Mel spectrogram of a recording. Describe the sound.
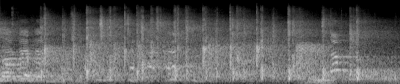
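An audience gives a double round of applause for a speaker, with dense, steady clapping from many hands, sustained at a fairly even loudness for several seconds, with some voices faintly audible underneath.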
